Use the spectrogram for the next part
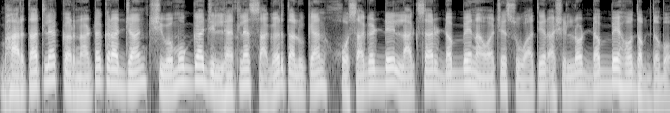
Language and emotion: Goan Konkani, neutral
